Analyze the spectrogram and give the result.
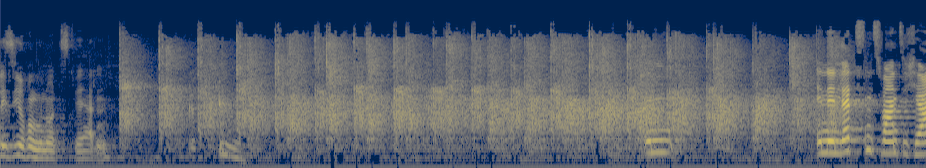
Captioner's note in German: Beifall Freie Demokraten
